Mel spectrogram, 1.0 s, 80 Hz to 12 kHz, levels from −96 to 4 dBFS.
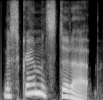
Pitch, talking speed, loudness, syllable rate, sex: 180 Hz, 230 wpm, -16 LUFS, 5.4 syllables/s, male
